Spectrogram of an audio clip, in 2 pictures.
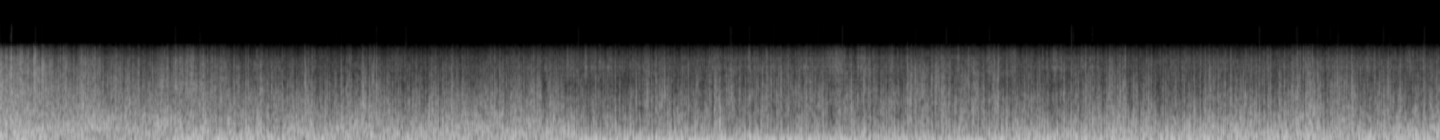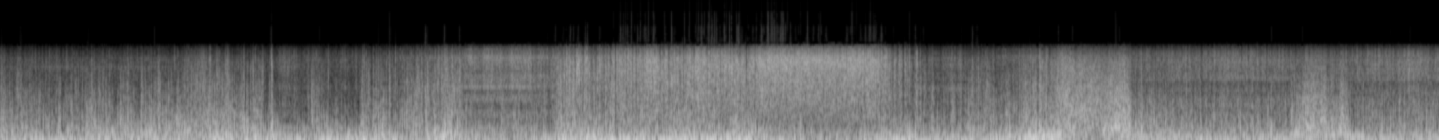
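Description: Heavy wind buffeting on the microphone of a moving motorcycle, with the bike's engine running steadily at road speed underneath. The wind surges louder about two-thirds of the way through, and again briefly a little later.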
